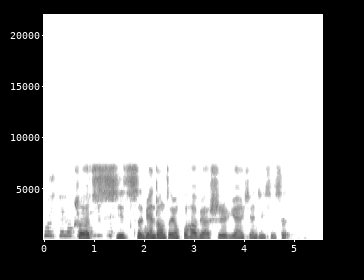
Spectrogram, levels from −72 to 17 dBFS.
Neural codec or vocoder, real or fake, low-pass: none; real; 7.2 kHz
